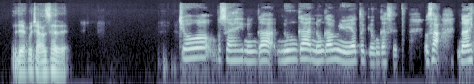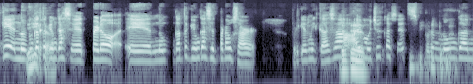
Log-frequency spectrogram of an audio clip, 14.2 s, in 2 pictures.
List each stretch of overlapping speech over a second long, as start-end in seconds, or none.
none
